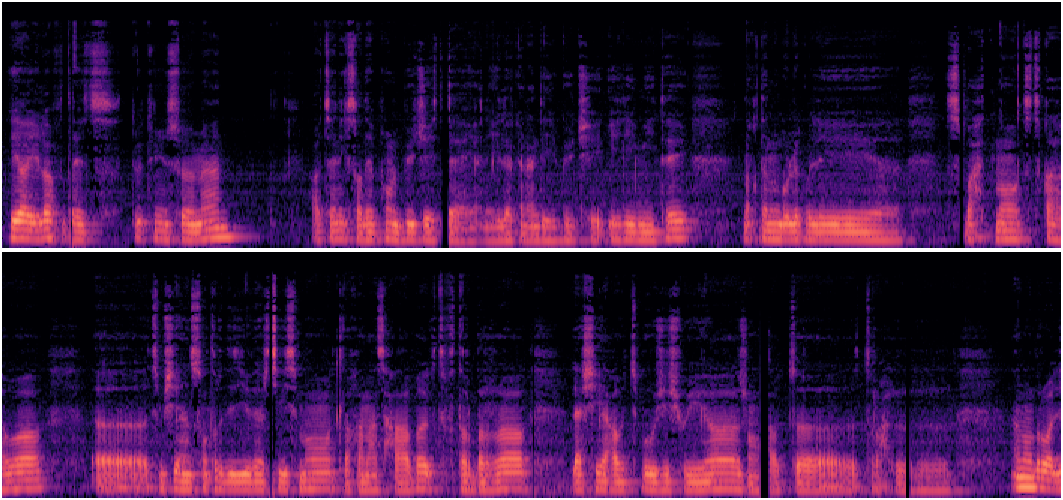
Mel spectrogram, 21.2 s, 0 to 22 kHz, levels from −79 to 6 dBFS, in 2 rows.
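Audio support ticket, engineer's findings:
Corrupt frame muted, seven events in the speech. Damaged compressed frames rejected by the decoder, and the player substituting silence. Abrupt dropouts at 0.66–0.75 s before "توت اون سومان", 4.39–4.47 s, 9.57–9.63 s before "تنوض تتقهوى", 13.26–13.33 s, 15.88–15.92 s between "معا صحابك تفطر برا" and "لعشي عاود تبوجي شوية", 18.16–18.27 s, and 19.62–19.68 s. Gaps of 40–110 ms, consistent with two to four codec frames. Timing intact, no drift after each hole.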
